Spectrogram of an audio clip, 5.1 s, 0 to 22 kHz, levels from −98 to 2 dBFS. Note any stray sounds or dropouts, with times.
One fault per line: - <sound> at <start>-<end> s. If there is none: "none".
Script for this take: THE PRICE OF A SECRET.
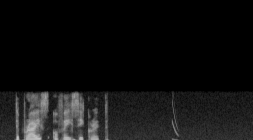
- chirp at 3.4-3.6 s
